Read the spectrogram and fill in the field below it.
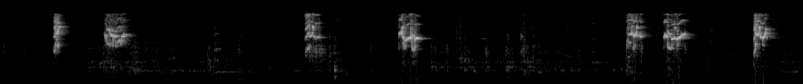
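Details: Rosy-faced lovebird, kept as a pet, uttering sharp shrill squeaky chirps roughly every second or so, including a quick pair, with faint clicking sounds in the gaps.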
